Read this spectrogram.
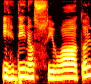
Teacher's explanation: इहदिनस्सिरातल नून को स्वाद के साथ मिलाएंगे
